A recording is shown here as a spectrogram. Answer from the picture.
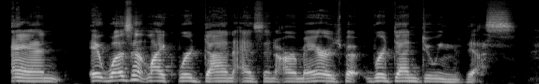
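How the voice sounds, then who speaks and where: In a very clean recording with a silent background, a woman speaks very slowly in a very deep, low pitch with ordinary pitch variation. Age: 40s. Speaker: army veteran and HR manager. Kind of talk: personal testimony in interview. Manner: halting, many fillers.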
